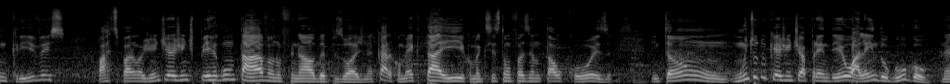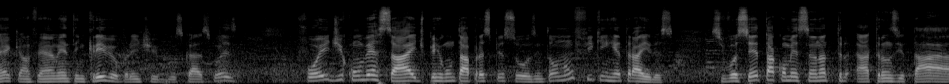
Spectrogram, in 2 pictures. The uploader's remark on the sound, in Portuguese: Esse episódio foi gravado no espaço para Creators da Pcamp 2022.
